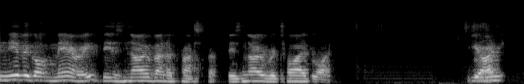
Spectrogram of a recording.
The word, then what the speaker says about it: Vanaprastha: If I pronounce that correctly? Yeah, Vanaprastha.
